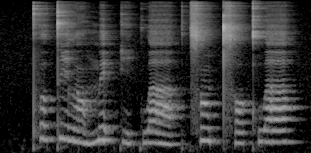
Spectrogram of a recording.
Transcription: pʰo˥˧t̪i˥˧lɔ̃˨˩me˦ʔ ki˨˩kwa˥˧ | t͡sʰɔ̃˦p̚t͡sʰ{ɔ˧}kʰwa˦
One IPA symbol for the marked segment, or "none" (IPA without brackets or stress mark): ɔ˧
